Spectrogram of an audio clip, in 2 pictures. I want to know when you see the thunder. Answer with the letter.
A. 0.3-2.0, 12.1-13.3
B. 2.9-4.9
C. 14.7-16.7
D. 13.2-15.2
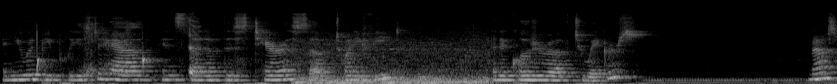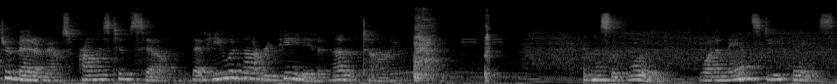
B.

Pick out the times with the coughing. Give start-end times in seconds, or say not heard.
0.3-2.0, 12.1-13.3.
